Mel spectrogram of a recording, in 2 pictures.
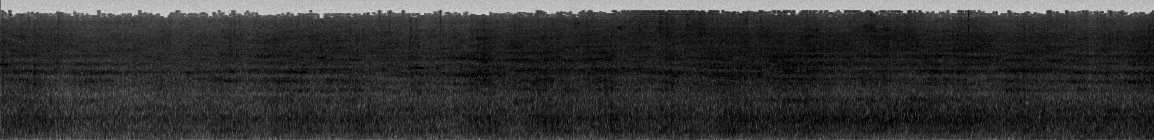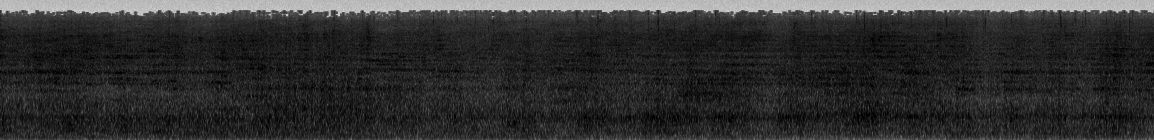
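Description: Canadian National freight train's double-stack container cars rolling past a grade crossing at a steady level.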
